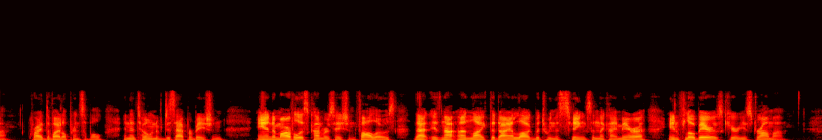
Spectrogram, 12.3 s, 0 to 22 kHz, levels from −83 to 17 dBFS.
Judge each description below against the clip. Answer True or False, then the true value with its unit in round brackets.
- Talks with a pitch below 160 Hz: True (140 Hz)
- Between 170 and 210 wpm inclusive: False (145 wpm)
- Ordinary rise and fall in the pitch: True (3.7 semitones)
